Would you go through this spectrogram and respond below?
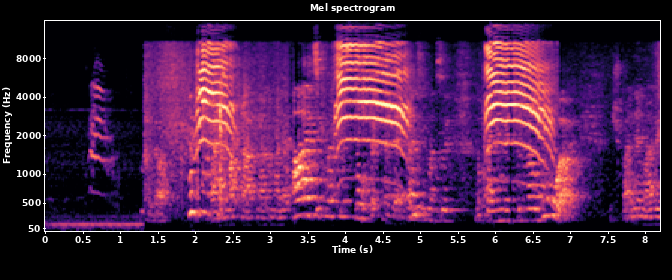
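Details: Domestic cat calling insistently indoors: a faint meow at the start, then three loud, long, wavering meows that arch up and down, with quieter murmured calls between them.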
